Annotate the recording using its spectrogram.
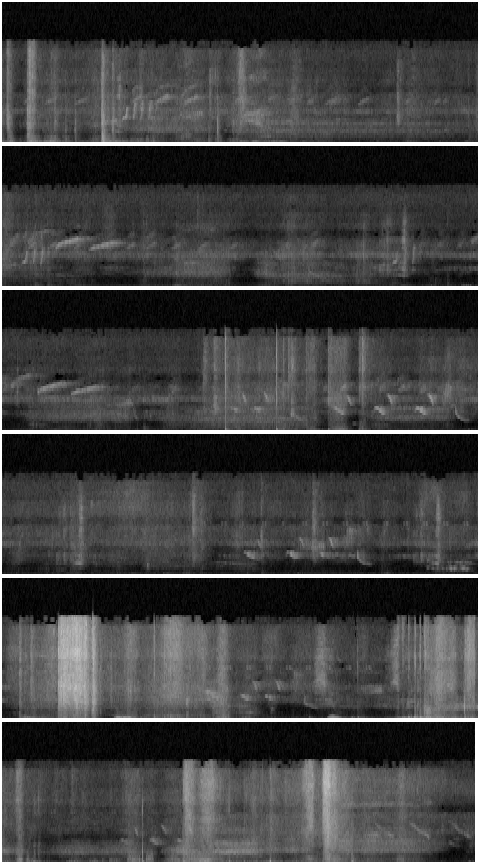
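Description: Quiet open-air bush ambience with faint bird chirps now and then. A few loud noisy bursts come about two-thirds of the way in and again near the end.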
